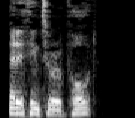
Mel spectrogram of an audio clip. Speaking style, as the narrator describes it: asked in a less severe tone

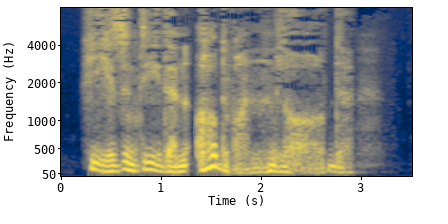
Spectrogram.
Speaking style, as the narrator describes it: Armel murmured

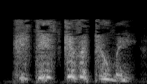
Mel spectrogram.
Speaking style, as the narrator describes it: the chaplain hissed in a whisper that was both fierce and fearful

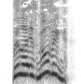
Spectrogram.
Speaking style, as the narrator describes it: someone in the crowd yelled

